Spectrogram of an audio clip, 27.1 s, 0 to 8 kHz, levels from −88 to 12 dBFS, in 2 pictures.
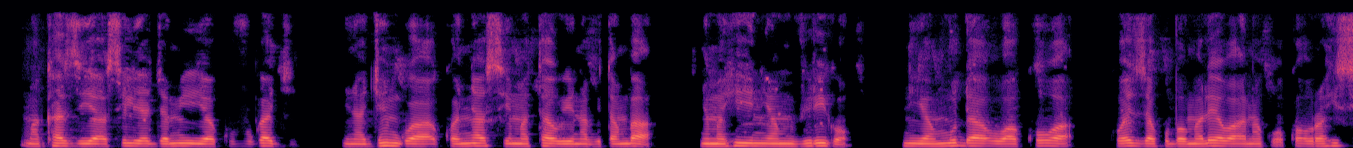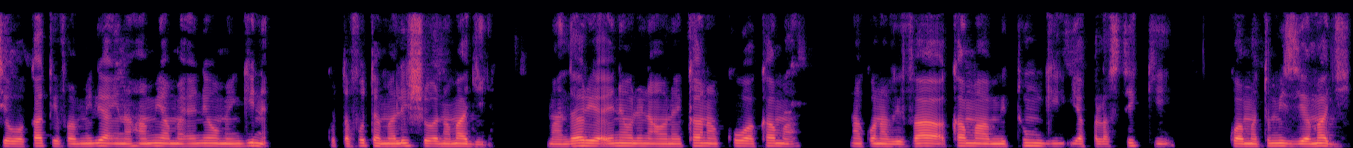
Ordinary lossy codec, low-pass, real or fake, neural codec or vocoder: MP3, 64 kbps; 7.2 kHz; real; none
